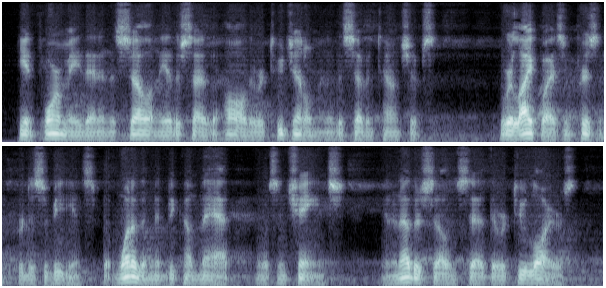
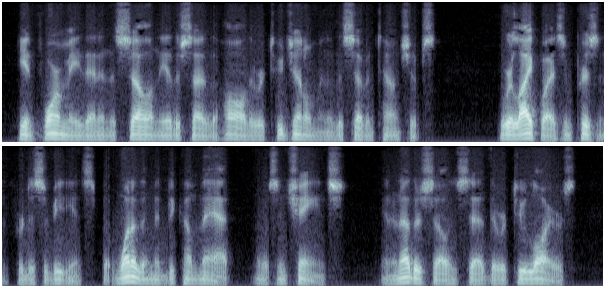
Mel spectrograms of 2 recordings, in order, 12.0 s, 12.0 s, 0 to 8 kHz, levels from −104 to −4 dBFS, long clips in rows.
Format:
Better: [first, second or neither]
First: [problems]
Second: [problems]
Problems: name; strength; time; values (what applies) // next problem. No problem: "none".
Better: second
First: room echo; dies away in 1.9 s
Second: none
